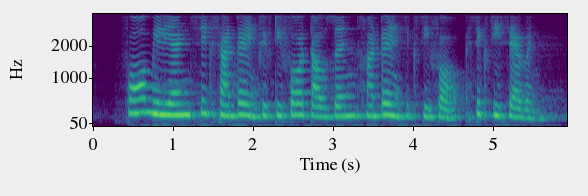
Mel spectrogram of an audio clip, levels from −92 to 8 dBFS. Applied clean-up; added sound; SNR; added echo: none; none; none; reverberation time 1.7 s.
